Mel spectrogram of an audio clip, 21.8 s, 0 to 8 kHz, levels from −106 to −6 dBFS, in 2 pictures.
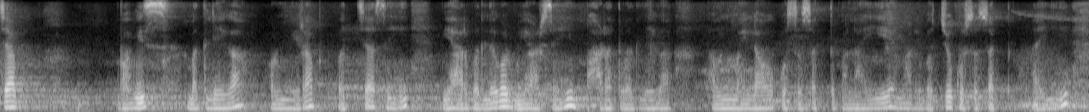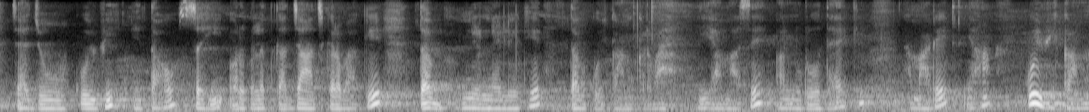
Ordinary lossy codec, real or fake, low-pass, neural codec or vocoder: none; real; none; none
